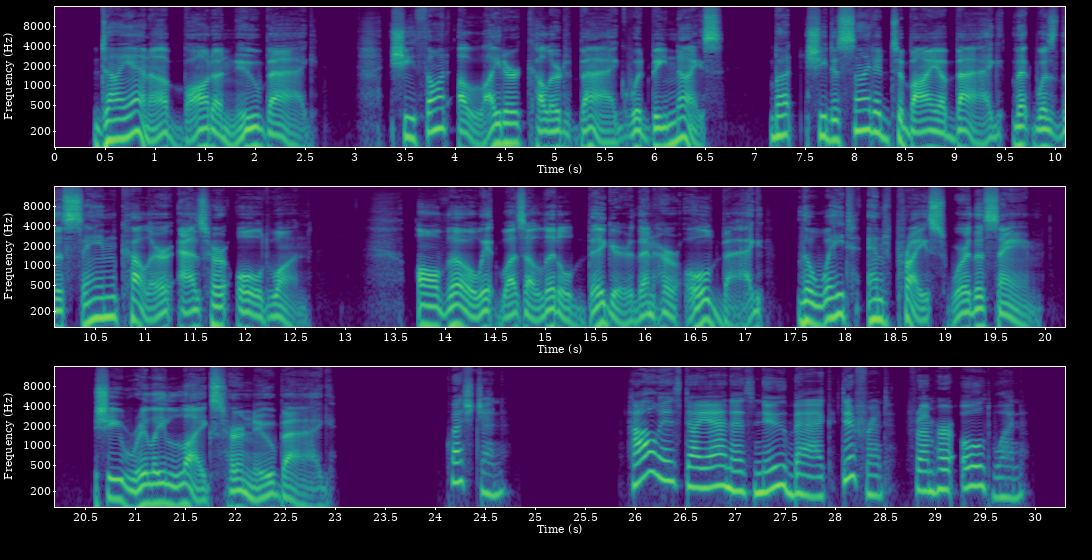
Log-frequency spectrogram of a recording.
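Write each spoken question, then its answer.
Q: How is Diana's new bag different from her old one?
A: It is bigger.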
